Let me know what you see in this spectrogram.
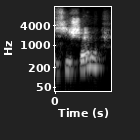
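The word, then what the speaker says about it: Sichem: qu'on prononce en hébreu en français on dit six chaînes mais en hébreu on dit shrem donc qui est une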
